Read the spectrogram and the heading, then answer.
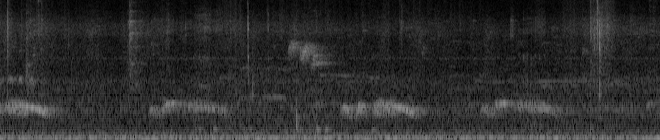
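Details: Spotted dove delivering a warm thổ pha three-note coo, repeated low mellow hoots rising slightly within each note, accompanied by occasional clicks and a faint chirp.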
